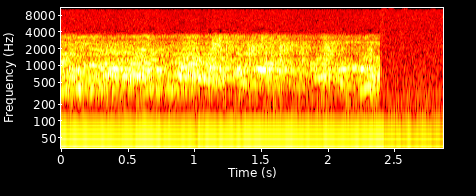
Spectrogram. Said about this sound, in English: and you hear a nice round of applause by the Kearney High fans as they force the turnover.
